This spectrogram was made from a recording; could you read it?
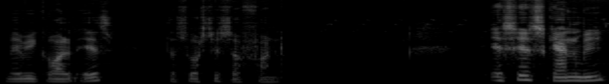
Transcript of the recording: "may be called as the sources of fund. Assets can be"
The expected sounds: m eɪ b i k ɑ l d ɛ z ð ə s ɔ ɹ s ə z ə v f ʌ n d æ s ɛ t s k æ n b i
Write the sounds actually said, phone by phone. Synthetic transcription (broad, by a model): m eɪ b i k ɑ l d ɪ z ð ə s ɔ ɹ s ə s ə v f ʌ n ɛ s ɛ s k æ n b i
